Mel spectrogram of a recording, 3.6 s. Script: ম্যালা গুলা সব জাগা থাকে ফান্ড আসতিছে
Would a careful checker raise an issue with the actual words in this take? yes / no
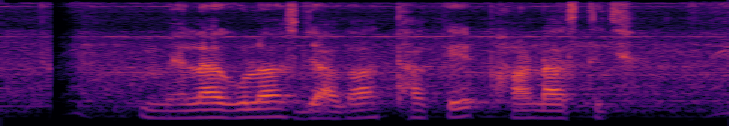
yes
